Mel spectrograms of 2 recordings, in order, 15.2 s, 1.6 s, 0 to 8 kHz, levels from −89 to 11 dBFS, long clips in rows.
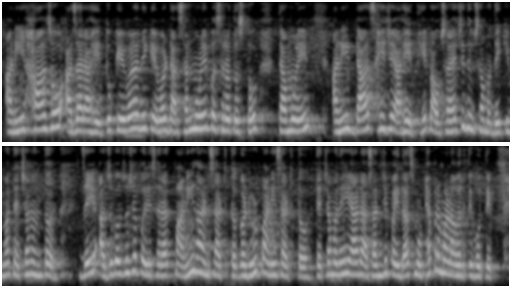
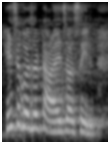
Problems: background sounds at intervals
